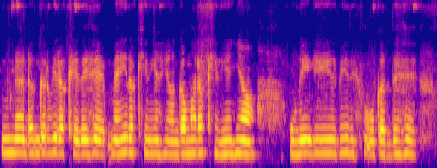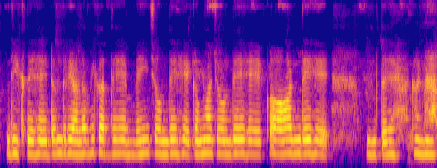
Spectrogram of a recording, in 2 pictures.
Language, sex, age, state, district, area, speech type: Dogri, female, 30-45, Jammu and Kashmir, Samba, rural, spontaneous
